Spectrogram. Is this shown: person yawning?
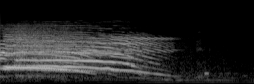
no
